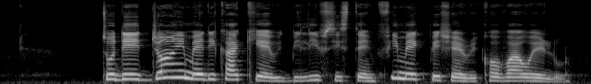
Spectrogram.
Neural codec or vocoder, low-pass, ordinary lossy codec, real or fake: none; none; none; real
